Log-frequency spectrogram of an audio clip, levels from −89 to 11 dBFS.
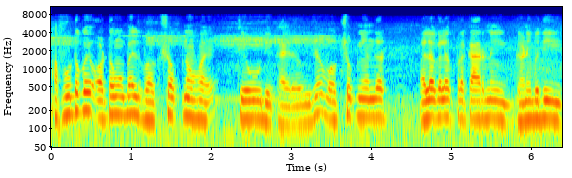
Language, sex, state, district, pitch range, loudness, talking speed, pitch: Gujarati, male, Gujarat, Gandhinagar, 135-160 Hz, -16 LUFS, 180 wpm, 145 Hz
